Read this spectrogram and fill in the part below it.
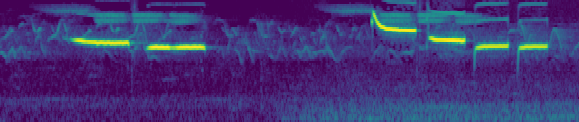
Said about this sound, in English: you'll find that the birds' contact calls sound different, too. Black-capped chickadees actually seem to say chickadee, while Carolinas blurt their name much faster and at a higher pitch.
